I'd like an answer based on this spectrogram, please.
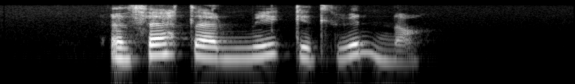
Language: Icelandic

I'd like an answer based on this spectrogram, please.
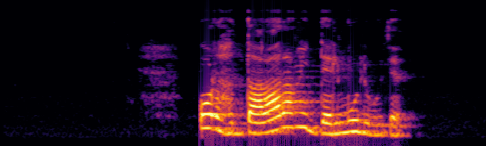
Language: Kabyle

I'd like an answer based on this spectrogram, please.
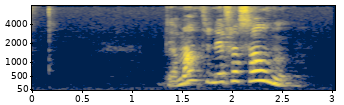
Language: Faroese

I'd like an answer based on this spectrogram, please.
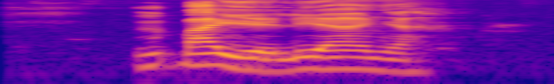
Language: Igbo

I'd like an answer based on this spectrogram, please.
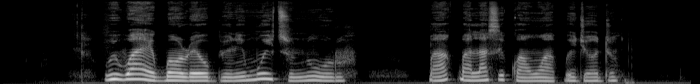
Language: Yoruba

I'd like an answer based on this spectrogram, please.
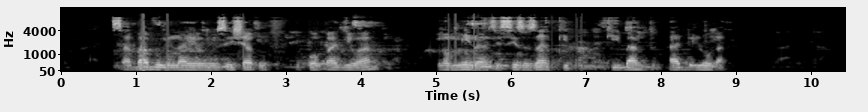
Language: Swahili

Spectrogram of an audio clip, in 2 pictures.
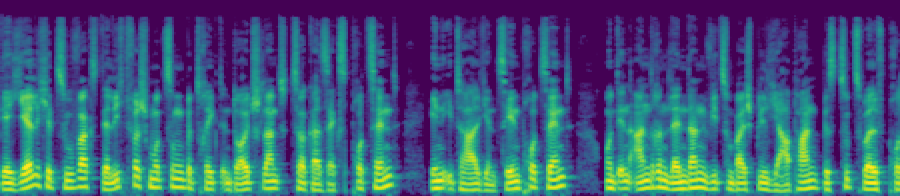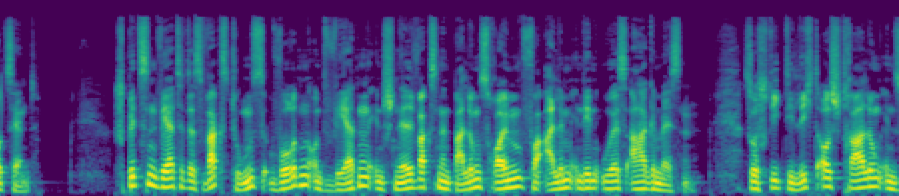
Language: German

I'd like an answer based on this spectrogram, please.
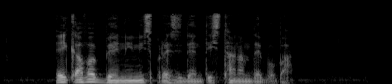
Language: Georgian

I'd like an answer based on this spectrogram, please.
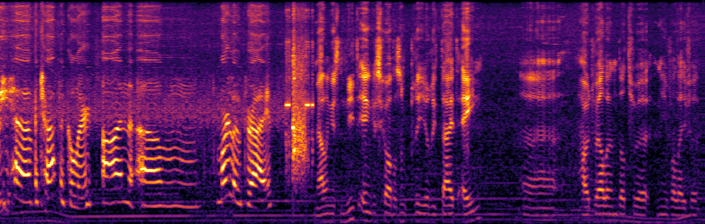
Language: Dutch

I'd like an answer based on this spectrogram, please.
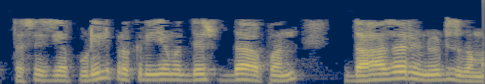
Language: Marathi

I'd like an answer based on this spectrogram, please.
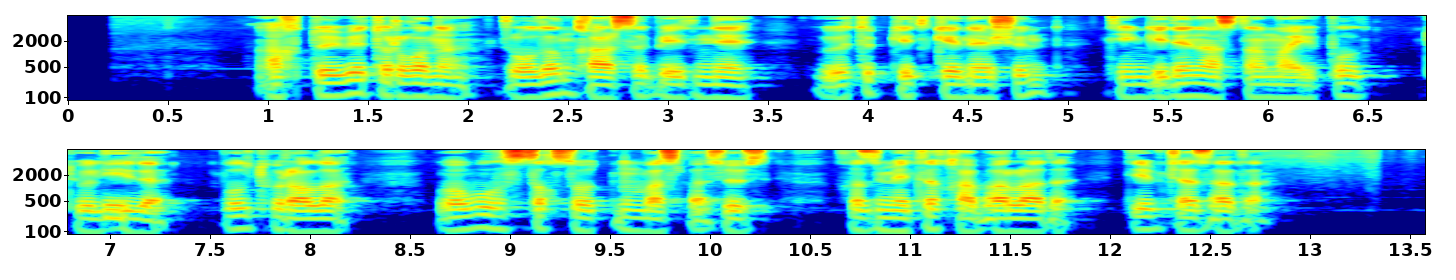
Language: Kazakh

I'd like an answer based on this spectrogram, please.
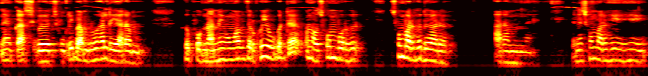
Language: Bodo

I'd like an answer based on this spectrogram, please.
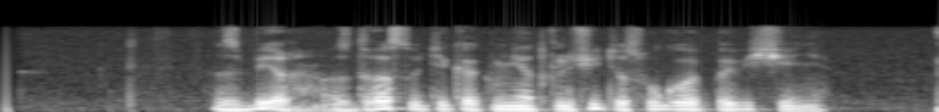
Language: Russian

